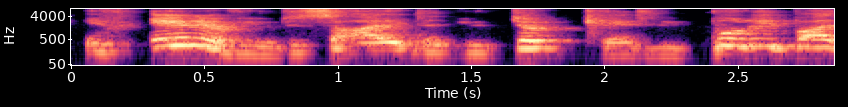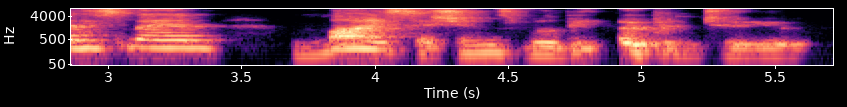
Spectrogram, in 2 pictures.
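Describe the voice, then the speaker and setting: A man voicing a proud, stubborn, defiant schoolboy in a story, speaking with deliberate emphasis. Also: high-pitched, wildly swooping pitch, bright, forceful tone, pitched above the performer's own voice, exaggerated voice. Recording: roomy echo.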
